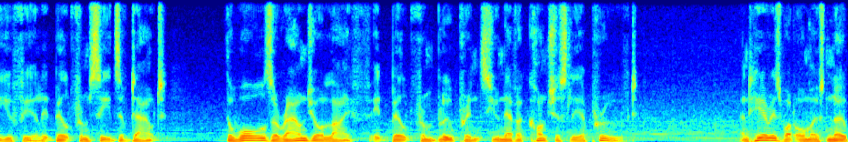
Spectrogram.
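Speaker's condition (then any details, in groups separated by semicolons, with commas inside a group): No condition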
